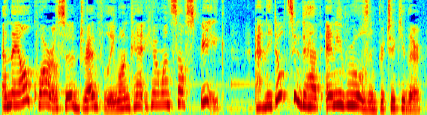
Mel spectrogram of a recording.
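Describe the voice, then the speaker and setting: Storybook girl heroine, adult female reader: curious, plucky, easily indignant, earnest, raised pitch. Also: sing-song, a little fast, darkish tone, soft background music. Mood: complaining. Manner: earnest, complaining.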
